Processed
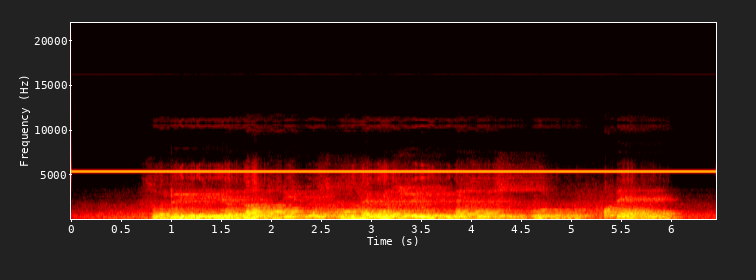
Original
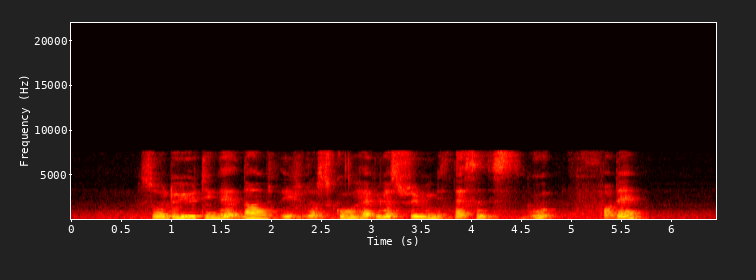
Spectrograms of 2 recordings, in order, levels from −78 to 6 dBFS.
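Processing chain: bin magnitudes rounded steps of 15 dB; in parallel at +2 dB: limiter -18.5 dBFS, peak gain reduction 10 dB; on the sum: non-linear reverb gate 0.44 s flat, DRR -1.5 dB; pulse-width modulation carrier 5400 Hz; gain -1 dB

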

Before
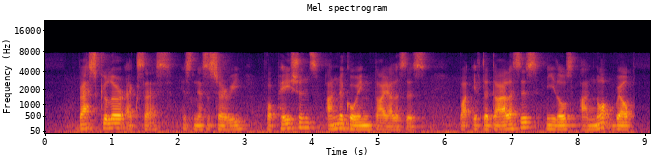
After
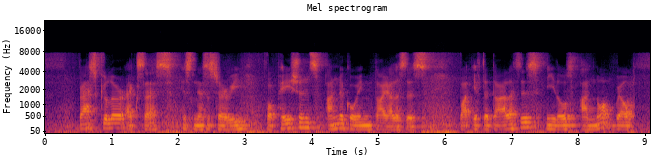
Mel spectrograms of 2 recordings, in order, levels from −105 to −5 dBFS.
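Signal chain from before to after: recorder AGC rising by 6 dB/s; treble ducked by the level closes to 1900 Hz, closed at -23 dBFS; high shelf 3400 Hz +8 dB; reverse; compressor, threshold -35 dBFS, peak gain reduction 14 dB; reverse

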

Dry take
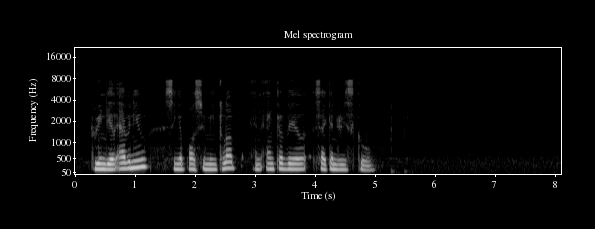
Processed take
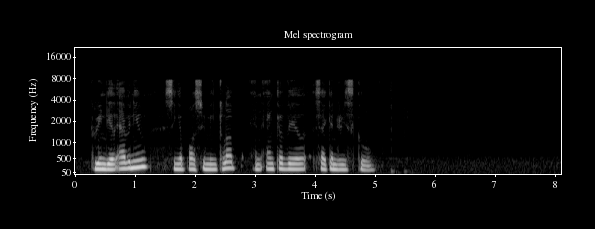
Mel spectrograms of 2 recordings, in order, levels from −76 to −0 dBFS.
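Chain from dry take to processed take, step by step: bell 1300 Hz -10 dB 2.6 oct; gain +5.5 dB

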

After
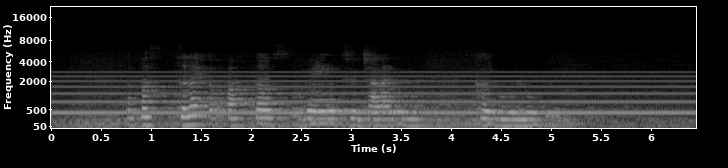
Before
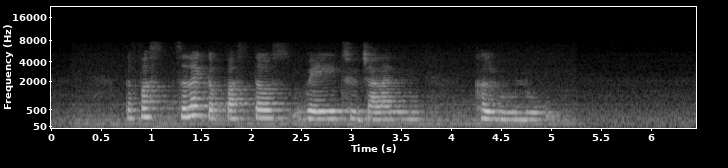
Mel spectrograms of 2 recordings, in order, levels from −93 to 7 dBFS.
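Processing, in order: octaver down 2 oct, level -4 dB; added harmonics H 6 -27 dB, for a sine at -9.5 dBFS; compressor 2:1, threshold -38 dBFS, peak gain reduction 12 dB; buzz 400 Hz, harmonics 7, -44 dBFS -8 dB/oct; harmonic-percussive split percussive -16 dB; on a send: frequency-shifting echo 0.347 s, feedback 57%, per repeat +36 Hz, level -21 dB

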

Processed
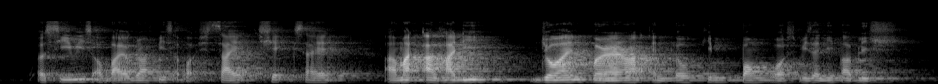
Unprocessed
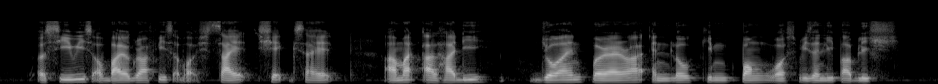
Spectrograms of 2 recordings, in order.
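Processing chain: 4–6.35 graphic EQ 250/500/1000/2000/4000 Hz +10/-7/+12/+6/+8 dB; crackle 42/s -44 dBFS; reverb RT60 1.4 s, pre-delay 50 ms, DRR 7 dB; gain -4 dB

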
